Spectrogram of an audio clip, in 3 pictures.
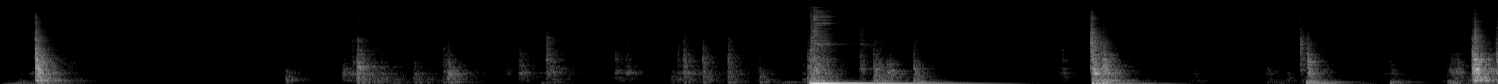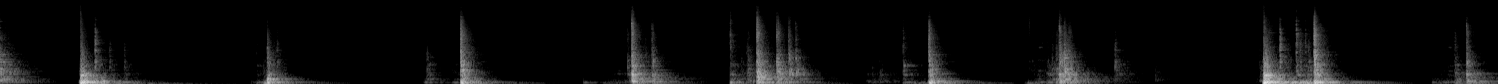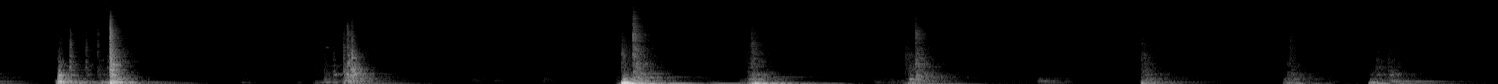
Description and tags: Heavy Bunker's Door
Several different openings, closings, bangs etc. Different recording positions in the file!
Mic: 2x Neumann KM184
Preamp: Millennia HV-3D
metal, open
